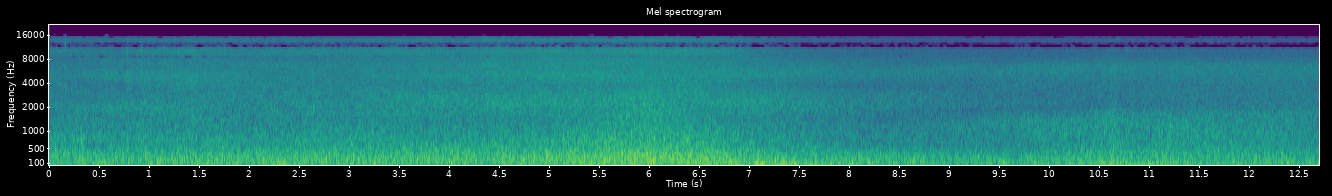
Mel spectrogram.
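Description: Ocean surf breaking and washing up the sand, with wind on the microphone; the wash swells to its loudest about halfway through, then eases.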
